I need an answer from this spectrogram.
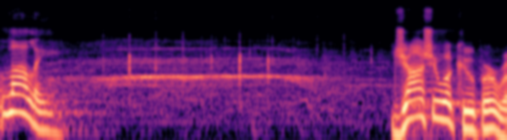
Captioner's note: crowd cheering and clapping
